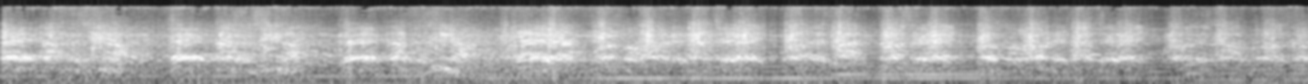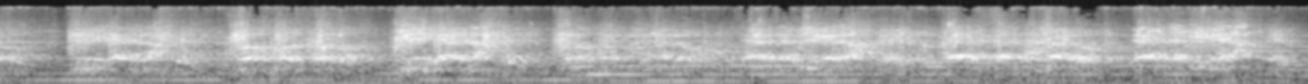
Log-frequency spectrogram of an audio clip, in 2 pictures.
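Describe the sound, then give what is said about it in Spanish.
A large crowd chants a protest shout in unison after the killing of Miguel Ángel Blanco by ETA, loud and sustained, with many voices rising and falling in rhythmic pulses for about twenty seconds without a break. “Y este grito explica el sentimiento de la gente porque todos empezaron a sentir que si habían matado a Miguel Ángel Blanco podían matar a cualquiera.”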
